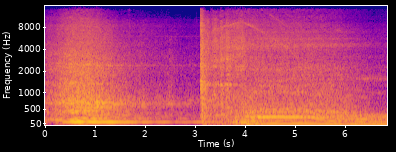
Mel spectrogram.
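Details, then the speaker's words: 2011 Chevrolet Prisma after repair of a starter that scraped on cranking: brief clean crank, engine catches at once and idles steadily, noise gone; cause was a dry, dirty starter, fixed by cleaning and lubrication. "Vamos dar aquela partida. Acabou o barulho."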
